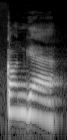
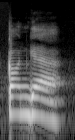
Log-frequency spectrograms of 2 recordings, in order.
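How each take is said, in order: The two takes are said the same way.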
